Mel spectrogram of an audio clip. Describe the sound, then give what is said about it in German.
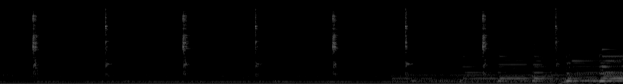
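A clock ticks steadily, about eight sharp, evenly spaced ticks over a low background hum, while a soft tonal, musical sound swells up underneath toward the end. “In Hotelzimmern, in denen Uhren hängen, die ticken”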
